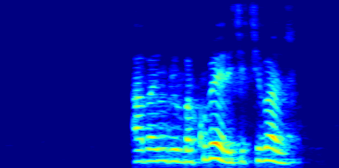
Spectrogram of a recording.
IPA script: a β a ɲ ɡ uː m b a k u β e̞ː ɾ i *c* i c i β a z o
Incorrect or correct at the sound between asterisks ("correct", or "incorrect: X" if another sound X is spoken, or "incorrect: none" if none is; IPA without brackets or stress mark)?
correct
